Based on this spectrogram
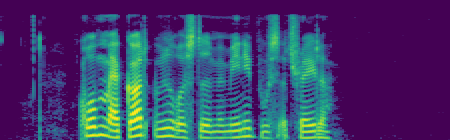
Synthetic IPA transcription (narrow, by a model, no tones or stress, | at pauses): ɡ̥ʁub̥n̩æɐɡ̥ɒ̽d̥uð̞ˠʁœsd̥ð̞̩ˠmeminib̥usɒ̽t͡sʰʁeːlɐ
